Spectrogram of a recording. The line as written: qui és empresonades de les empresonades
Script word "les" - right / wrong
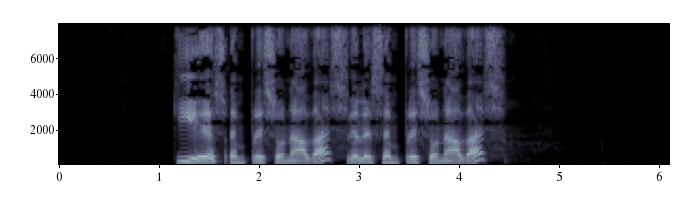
right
